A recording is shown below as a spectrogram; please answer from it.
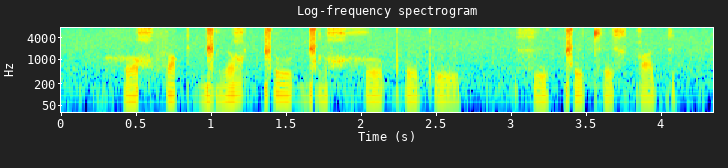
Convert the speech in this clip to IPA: h o χ f ø q ɡ͡ǁ ø ʁ ǁ u ɡ͡ǁ o χ x o pʰ ø pʼ y | x y ǁ y tʰ e x q e k

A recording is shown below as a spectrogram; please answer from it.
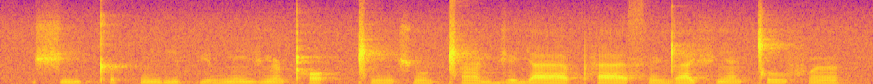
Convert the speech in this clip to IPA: ʃ i˦˨ kʼ ə˨ k ŋ i˦˨ pʲ ʊ˨ n ĩ˦ vʲ ɔ̃˦ ʈʰ ɔ˦ k ǁ ĩ˨˦ ʃ ũ˨ ǁ æ̃˨ bʲ ə˦˨ j æː˦˨ pʰ æː˦ s ĩ˨ ɖ æ˦ fʲ æ̃˦ ǀ u˦ f ə̃˦

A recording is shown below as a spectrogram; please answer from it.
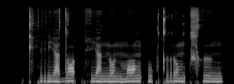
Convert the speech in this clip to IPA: kʰ r i˩˦ a̯ d ɔː˥˩ t̚ h i˨˩ a̯ n o˨˩ n m ɔː˧ ŋ ʔ u˨˩ k̚ t r o˦˥ m t͡ɕʰ ɯ˧ ŋ

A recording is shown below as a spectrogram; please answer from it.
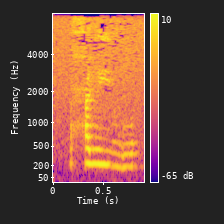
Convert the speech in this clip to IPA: ħ iː j ə̤ v

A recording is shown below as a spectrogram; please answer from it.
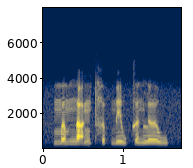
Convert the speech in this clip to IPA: m ə˧ m n a̰˧˥ ŋ t̪ʰ ə˨˩ p̚ m e˨˦ w k ə˧ n l əː˧ w

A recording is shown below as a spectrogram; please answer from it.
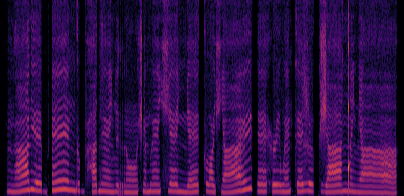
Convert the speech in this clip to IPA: ŋ ɡ ãː ɾʲ ɛː b ʔ ɛ̃ː ŋ ɡ ə˞ b h a d ɛ̃ː ʎ ɵ r õː ʃ ɾ ɛ̃ b ɛ̃ː ç ɛː ɲ ɛː k lˠ ə˞ ç ãː ɪ̯ | ɛː h ə˞ ɪ̯ w ɛ̃ k ɛ ɮ ɵː k ʒ aː ŋ͡ǃ ɛ̃ ʎ ãː

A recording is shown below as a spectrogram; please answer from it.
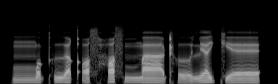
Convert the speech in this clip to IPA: mː ɔ kʼ ɯː qʼ ɔ sˤ h ɤ sˤ mː aː ʈʰ ɤː lʲ a i̯ kʲ ɛ

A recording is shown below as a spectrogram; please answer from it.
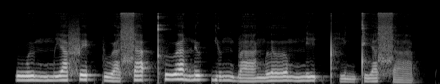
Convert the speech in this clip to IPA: w ɯ˧ ŋ m i˦˥ a̯ f e˥˩ ʔ p u˨˩ a̯ s a˦˥ ʔ kʰ u˥˩ a̯ n ɯ˥˩ k̚ j ɯ˥˩ ŋ b aː˦˥ ŋ l ɤː˥˩ m n i˥˩ ʔ pʰ i˩˦ n t i˦˥ a̯ s a˨˩ p̚

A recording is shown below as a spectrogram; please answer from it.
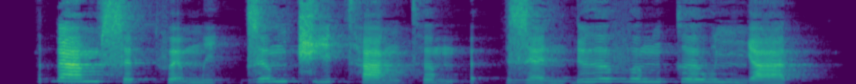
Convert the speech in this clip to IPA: ɗ a˧ m s ə˨˩ t̚ f ɛ̰˧˨ m i˨˩ k̚ z ə˧ m t͡ɕ ḭ˧˥ t̪ʰ a˨˩ ŋ t̪ʰ ə̰˧˨ m ʔ | z ɛ˧˩ n ɗ ɨ˧ ə̯ v ə˧ m k ə˧ w ɲ a˨˩ t̚

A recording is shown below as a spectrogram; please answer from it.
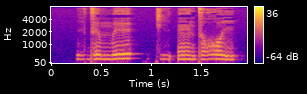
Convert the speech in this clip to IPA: i̤ d e m e | c i̤ ʔ ẽ d ə ʁʷ i

